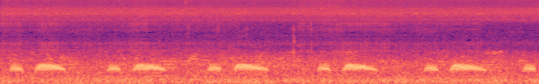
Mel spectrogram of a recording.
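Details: Trapping decoy spotted dove, moulting yet still calling against a wild bird; evenly spaced coo pairs, a short clipped note then a fuller falling one, repeated about every second.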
